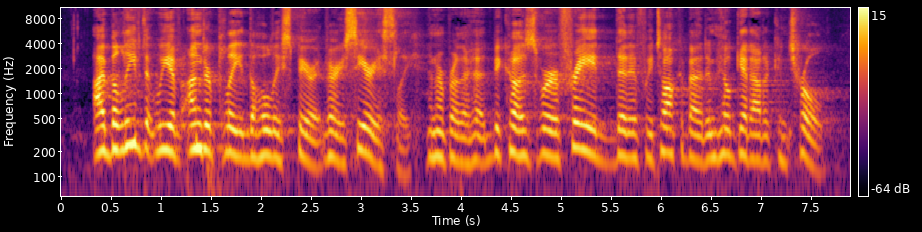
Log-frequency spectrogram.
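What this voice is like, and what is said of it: Scottish accent. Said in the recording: “Being the non-emotional Scot that I am ... I love your accent ... we wish we had your accent”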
